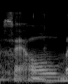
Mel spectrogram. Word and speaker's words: salmon: Another one is when people mispronounce salmon and they call it salmon. Like, really? Salmon. Yeah. Salmon.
